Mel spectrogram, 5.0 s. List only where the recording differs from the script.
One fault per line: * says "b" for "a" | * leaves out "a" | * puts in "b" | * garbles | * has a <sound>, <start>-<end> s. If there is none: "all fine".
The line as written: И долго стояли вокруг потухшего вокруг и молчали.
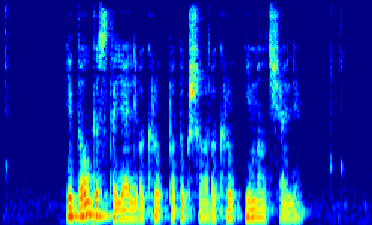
all fine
